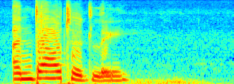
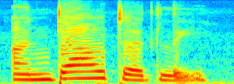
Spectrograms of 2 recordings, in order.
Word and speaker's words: undoubtedly: syllable is accented content undoubtedly undoubtedly here the second syllable is accented undoubtedly behold behold here the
